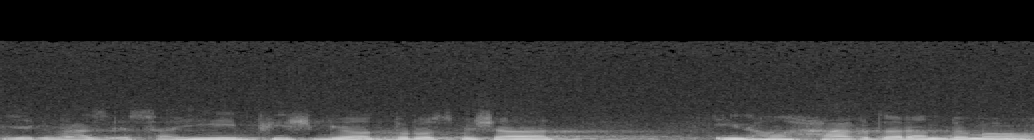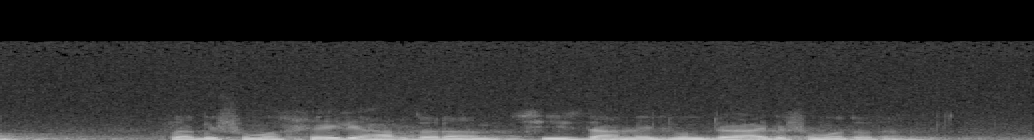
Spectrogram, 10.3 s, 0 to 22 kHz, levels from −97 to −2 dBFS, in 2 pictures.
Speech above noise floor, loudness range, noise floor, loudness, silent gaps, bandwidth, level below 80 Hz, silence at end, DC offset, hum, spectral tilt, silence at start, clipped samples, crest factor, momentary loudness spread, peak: 20 dB; 1 LU; -47 dBFS; -28 LUFS; none; 15.5 kHz; -58 dBFS; 0 s; under 0.1%; none; -9 dB/octave; 0 s; under 0.1%; 14 dB; 15 LU; -14 dBFS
